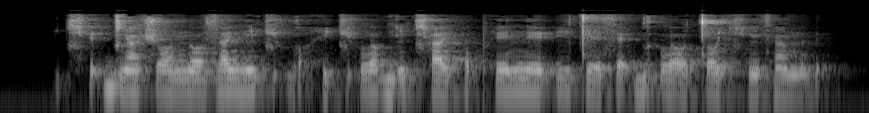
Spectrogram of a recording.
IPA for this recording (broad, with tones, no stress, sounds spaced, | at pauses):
t͡ɕʰ ɪ˦ ʔ d͡ʑ ã˨ ʃ ɔ˨ n ɔ˨ z a˦˨ ɪ̯ n ĩ˦˨ t͡ɕ ʊ˦ ʔ ɡ ɔ˦˨ h i˨ t͡ɕ ʊ˦ ʔ l ɔ˦˨ ɡ ĩ˦ t͡ɕʰ a˨ ɪ̯ h ɔ˦˨ pʰ e˦ n e˦ ʔ i˦ t e˨ sʰ ɛ˦ ʔ ɡ ʊ˦ ʔ l ɔ˨ t ɔ˦˨ t͡ɕʰ ĩ˨ sʰ ã˦˨ m ɪ˦ ʔ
